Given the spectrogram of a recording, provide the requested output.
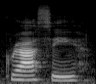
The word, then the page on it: grassy: American English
